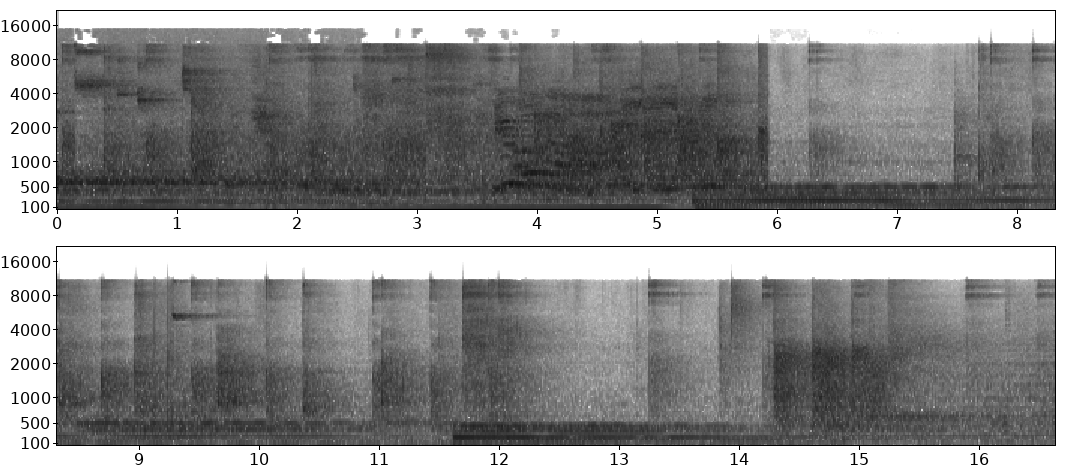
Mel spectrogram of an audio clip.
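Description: Table tennis ball clicking quickly back and forth off bats and table in rallies, over background music with sustained notes.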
